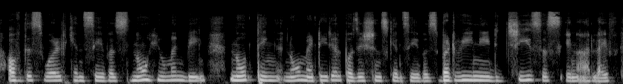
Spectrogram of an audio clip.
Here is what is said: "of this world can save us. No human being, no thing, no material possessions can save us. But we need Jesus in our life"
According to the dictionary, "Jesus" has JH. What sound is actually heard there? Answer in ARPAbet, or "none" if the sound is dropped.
JH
